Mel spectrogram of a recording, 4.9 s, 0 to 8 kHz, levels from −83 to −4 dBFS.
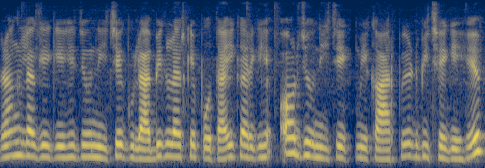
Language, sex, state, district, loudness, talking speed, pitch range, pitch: Chhattisgarhi, female, Chhattisgarh, Raigarh, -20 LUFS, 260 wpm, 190-215 Hz, 205 Hz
